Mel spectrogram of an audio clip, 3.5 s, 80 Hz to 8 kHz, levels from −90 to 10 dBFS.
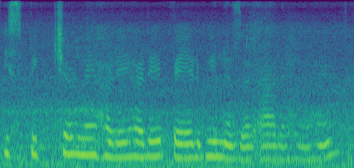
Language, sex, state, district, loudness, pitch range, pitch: Hindi, female, Arunachal Pradesh, Lower Dibang Valley, -14 LUFS, 190-225 Hz, 210 Hz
